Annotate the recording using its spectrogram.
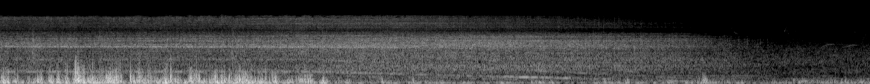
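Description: Greyhound track's mechanical lure running along its rail, with a motor whine that falls in pitch as it slows about halfway through, over irregular low rumbles in the first few seconds. The whole sound fades away near the end.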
